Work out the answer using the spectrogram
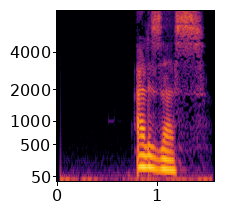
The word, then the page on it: Alsace: francais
